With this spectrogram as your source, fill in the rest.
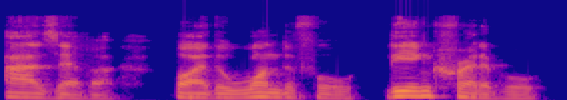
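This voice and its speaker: A podcast co-host with a lowish, a bit bright voice chats casually and enthusiastically at a brisk, animated clip. He piles on praise and rambles, restarting his sentences as he goes.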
